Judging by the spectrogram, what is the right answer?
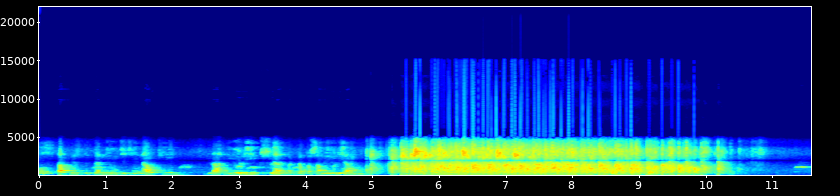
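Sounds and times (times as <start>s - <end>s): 
speech: 0.0s - 8.0s
crowd clapping: 4.9s - 10.6s.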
